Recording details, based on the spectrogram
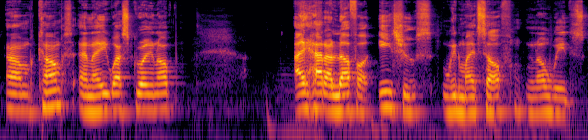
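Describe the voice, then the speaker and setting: A Puerto Rican man in his thirties speaks slowly and softly, often stopping to restart his sentences. His voice sits at a middle pitch for a man. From Puerto Rico. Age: 30s. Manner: halting, soft-spoken, many restarts. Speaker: futures trader guest. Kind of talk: live-stream chat while trading.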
